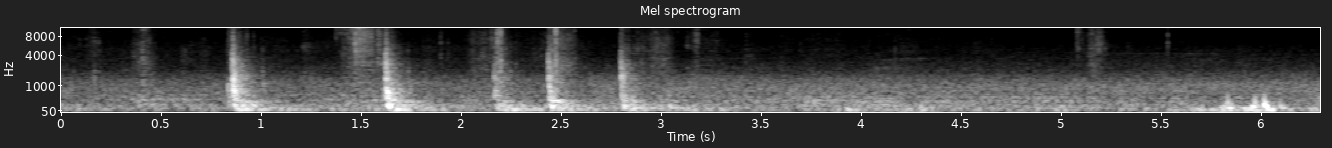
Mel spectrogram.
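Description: Wooden pallet knocking against a trailer's wooden deck as it is shifted into place: about five sharp knocks between one and three seconds in, then one more thump near the end.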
